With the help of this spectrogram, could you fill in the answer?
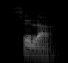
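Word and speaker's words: sila: particle and then the third word is Sheila Sheila Sheila Sheila is spelled as s I L a it means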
